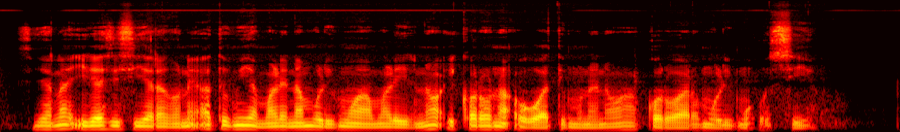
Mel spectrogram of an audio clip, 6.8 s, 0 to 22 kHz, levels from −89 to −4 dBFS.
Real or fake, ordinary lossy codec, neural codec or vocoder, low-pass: real; none; none; none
